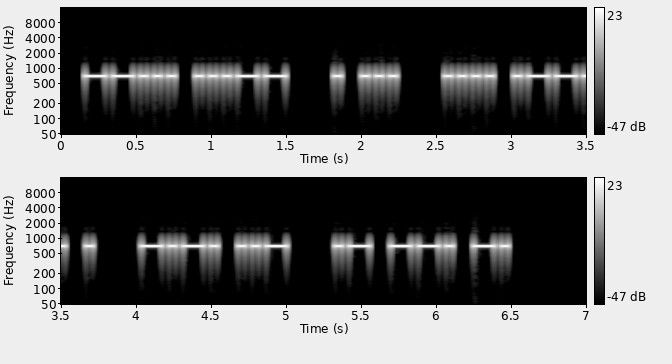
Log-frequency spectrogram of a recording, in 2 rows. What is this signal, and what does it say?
Morse code, heard as a keyed tone, about 31 wpm, 700 Hz. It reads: 73 ES HPE CU AGN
